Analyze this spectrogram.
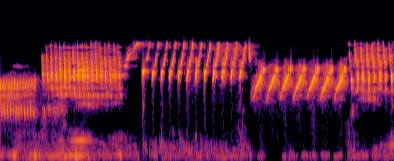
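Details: Singing canary performing movements, delivering a chain of distinct trills: a lower warbled roll, a bright buzzy trill, then fast repeated rising and falling chips in rapid rhythmic series, ending on another high roll.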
